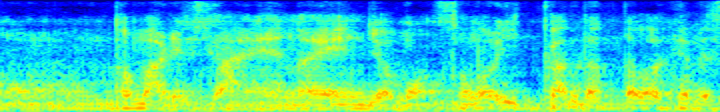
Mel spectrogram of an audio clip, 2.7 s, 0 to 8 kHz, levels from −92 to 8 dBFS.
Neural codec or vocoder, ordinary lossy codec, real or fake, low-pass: codec, 16 kHz, 4.8 kbps, FACodec; none; fake; none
